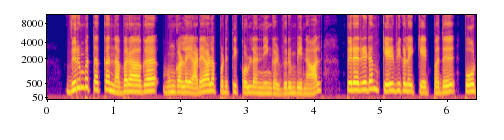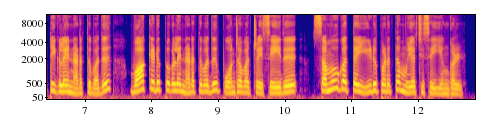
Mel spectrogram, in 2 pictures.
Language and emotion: Tamil, neutral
